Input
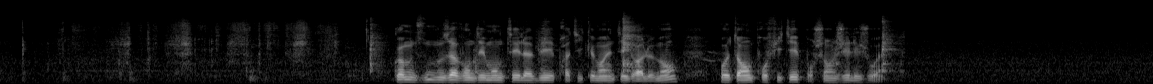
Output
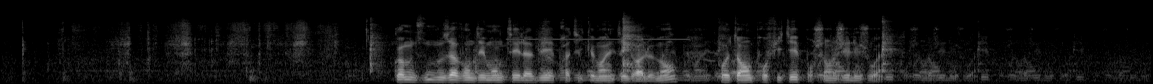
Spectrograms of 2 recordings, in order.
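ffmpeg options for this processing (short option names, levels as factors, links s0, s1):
-filter_complex "[0:a]aecho=1:1:955|1910|2865|3820:0.15|0.0703|0.0331|0.0155,agate=range=0.0224:threshold=0.00126:ratio=3:detection=peak,asettb=1/sr,asplit=3[s0][s1][s2];[s0]atrim=end=5.064[s3];[s1]atrim=start=5.06:end=6.9,asetpts=PTS-STARTPTS,afade=t=in:d=0.004:c=qsin,afade=t=out:st=1.836:d=0.004:c=qsin,aeval=exprs='val(0)+0.00282*sin(2*PI*3200*n/s)':c=same[s4];[s2]atrim=start=6.896[s5];[s3][s4]acrossfade=d=0.004:c1=hsin:c2=qsin[s6];[s6][s5]acrossfade=d=0.004:c1=qsin:c2=hsin"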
